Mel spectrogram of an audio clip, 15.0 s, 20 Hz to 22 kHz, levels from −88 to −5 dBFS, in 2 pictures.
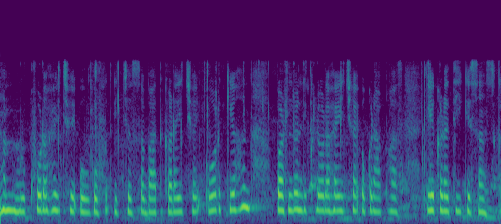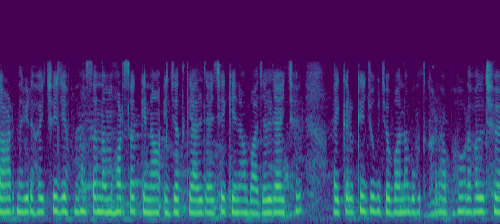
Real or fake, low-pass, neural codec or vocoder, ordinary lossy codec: fake; 7.2 kHz; vocoder, 22.05 kHz, 80 mel bands, WaveNeXt; none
